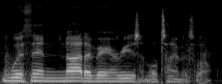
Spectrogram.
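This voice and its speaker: A man's voice: a little high, fairly even intonation, fast talker, vocal fry, a little hiss or hum. A man giving casual, playful, rambling gameplay commentary as a streamer. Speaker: gaming streamer. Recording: music behind the voice. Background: music.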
